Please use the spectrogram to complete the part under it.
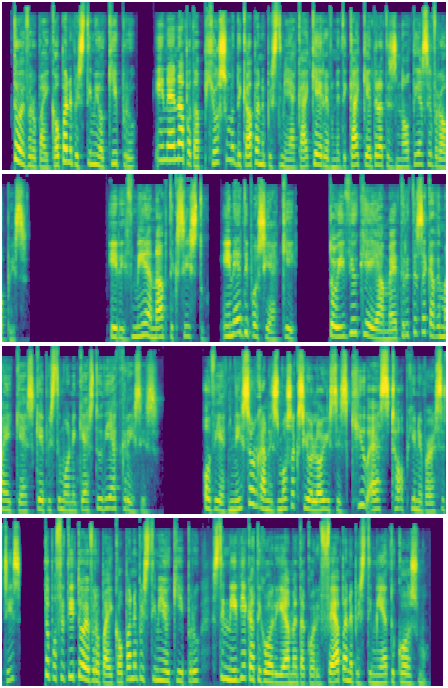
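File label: Greek Female corporate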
